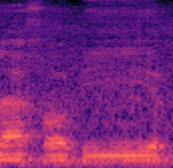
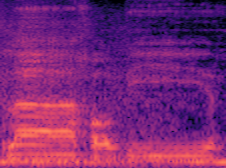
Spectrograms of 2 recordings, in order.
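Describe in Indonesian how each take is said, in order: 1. Vokal dalam la pendek. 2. Vokal dalam la panjang.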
